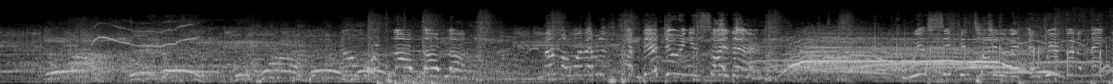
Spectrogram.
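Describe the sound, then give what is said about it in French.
A dense crowd of tens of thousands of young climate protesters shouts and cheers together in unison, loud, with scattered claps and a sustained high cry rising above the din near the end. “Un cri d'alarme lancé à l'unisson par des dizaines de milliers de jeunes.”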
